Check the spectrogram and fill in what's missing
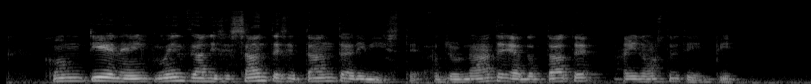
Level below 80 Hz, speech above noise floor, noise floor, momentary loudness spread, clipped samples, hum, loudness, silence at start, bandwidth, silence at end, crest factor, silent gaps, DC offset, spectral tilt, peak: -60 dBFS; 25 dB; -56 dBFS; 14 LU; under 0.1%; none; -32 LUFS; 0.05 s; 14 kHz; 0.35 s; 18 dB; none; under 0.1%; -6.5 dB/octave; -14 dBFS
